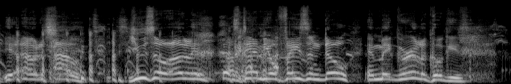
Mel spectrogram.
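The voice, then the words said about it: Imitates another person's voice. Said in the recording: “that was a really good Red Fox impression ... It was totally accurate.”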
